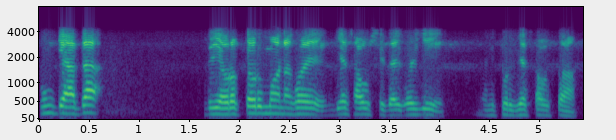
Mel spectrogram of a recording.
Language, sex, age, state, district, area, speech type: Manipuri, male, 45-60, Manipur, Imphal East, rural, conversation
